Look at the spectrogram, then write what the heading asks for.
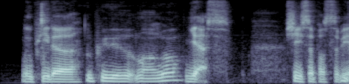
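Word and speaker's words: Lupita Nyong'o: And they're coming out with a new one with how do you pronounce her name? Lupita. Lupita Longo.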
